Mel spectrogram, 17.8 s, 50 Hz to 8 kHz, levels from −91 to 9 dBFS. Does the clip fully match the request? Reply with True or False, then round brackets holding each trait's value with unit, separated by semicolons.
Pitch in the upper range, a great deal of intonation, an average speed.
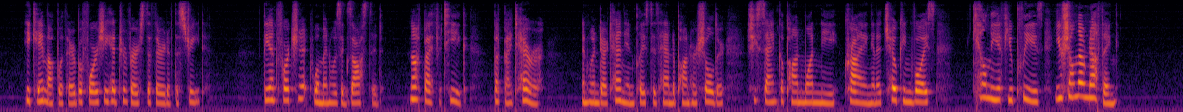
False (240 Hz; 3.7 semitones; 180 wpm)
